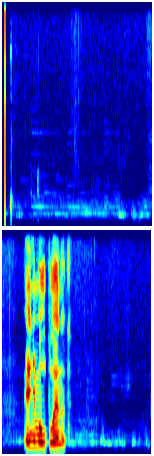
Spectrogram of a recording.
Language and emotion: Russian, neutral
